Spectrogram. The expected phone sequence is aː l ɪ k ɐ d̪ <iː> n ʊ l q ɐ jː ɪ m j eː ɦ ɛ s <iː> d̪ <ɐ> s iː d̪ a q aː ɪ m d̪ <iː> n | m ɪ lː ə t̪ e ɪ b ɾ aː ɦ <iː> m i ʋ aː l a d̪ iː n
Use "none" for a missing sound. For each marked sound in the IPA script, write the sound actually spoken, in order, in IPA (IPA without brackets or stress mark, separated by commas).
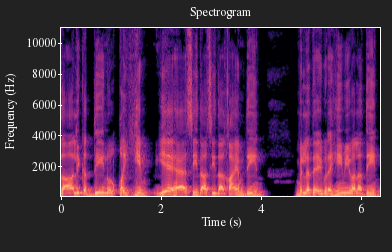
iː, iː, a, iː, iː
